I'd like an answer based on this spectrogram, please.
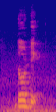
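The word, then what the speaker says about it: Daudet: क्या है अल्फों सो दो दिन य टी साइलेंट है बेटा इसको प्रनं ऐसे कि करेंगे हम एल्फो से ड डे है ना ड डे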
